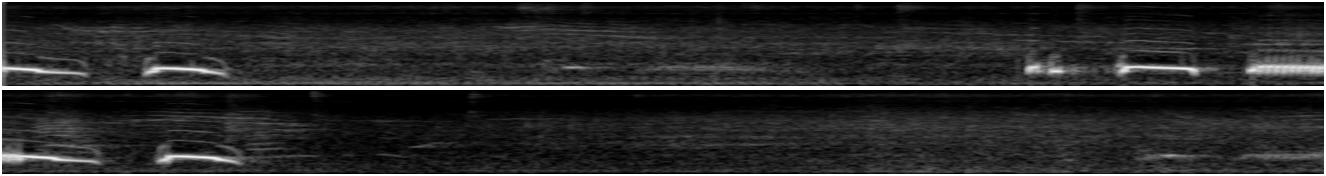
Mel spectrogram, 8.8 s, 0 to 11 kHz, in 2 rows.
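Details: Spotted dove cooing as a lure in 'kuk 1' style: two soft downslurred coos, then a full mellow phrase of stutter, clipped coo, long drawn coo and slurred ending, followed by quiet with a low background hum.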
